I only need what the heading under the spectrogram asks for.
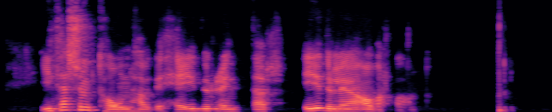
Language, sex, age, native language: Icelandic, male, 20-29, Icelandic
